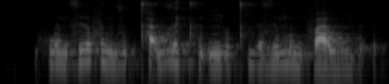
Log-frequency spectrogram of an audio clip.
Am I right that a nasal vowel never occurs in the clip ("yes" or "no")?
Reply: yes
